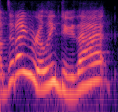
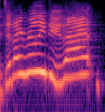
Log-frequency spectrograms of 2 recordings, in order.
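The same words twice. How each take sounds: First: Said in the usual way. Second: "really" lifted high and louder in delight; excited disbelief. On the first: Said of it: "in shock right now". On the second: Real, not acted. Streamer asking her chat about her subscriber goal, excited and higher. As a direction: ask "Did I really do that?" bursting with joy. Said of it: "I am so excited".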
